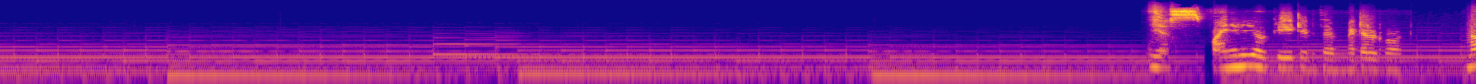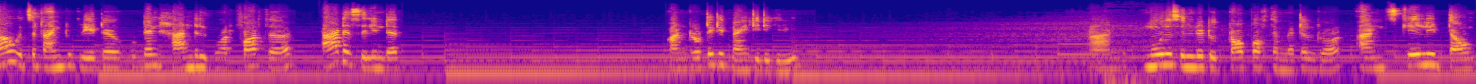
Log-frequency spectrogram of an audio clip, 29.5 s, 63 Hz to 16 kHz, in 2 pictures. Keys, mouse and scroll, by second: 2.0 click, 2.3 click, 3.0 click, 3.4 click, 3.7-4.8 drag, 5.1 click, 5.7 click, 6.4 click, 7.0-8.5 drag, 8.9 click, 10.0 click, 11.7-13.0 drag, 17.0 shift+a, 17.2 Tab, 18.0 shift+a, 22.4 y, 22.6 9, 22.8 0, 23.2 click, 24.3 ctrl+z, 24.7 Tab, 26.1-28.1 drag.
